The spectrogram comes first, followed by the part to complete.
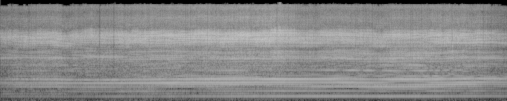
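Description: The Hoverbarrow's small motor and air-cushion fan running steadily at one unchanging pitch as the barrow glides along, growing a little louder over the first few seconds.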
